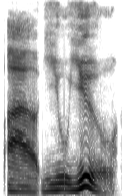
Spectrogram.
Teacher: And it's pronounced with the tense back vowel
